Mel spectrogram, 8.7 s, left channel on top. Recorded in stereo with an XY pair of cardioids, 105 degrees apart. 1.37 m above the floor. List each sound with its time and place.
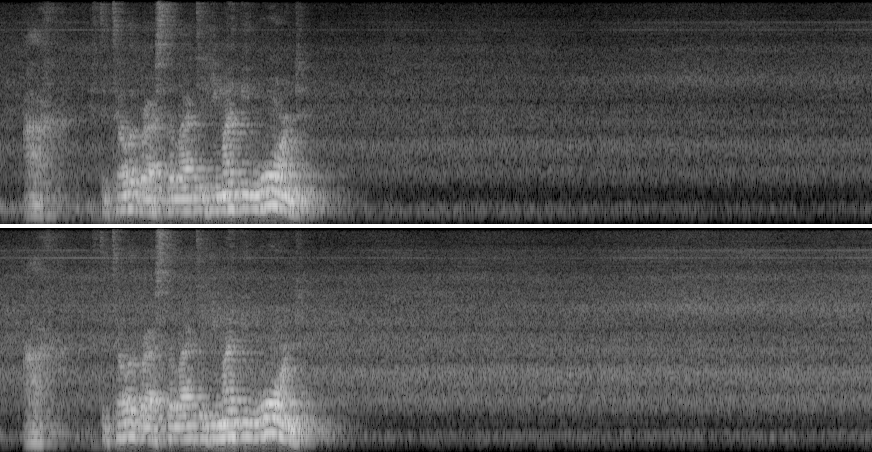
0.2 s a man speaking: 10° right, 1.0 m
